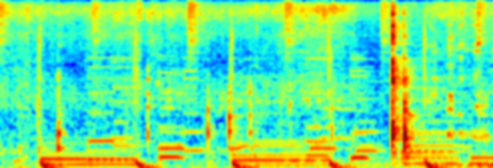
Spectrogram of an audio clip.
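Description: Ground spices fry in hot oil for a chitol fish curry, with crackling sizzle and repeated scraping stirs of a spoon against the pan, close and clear.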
